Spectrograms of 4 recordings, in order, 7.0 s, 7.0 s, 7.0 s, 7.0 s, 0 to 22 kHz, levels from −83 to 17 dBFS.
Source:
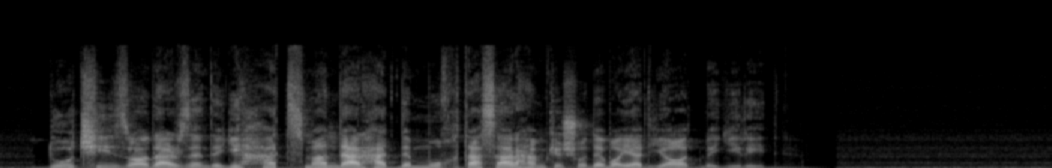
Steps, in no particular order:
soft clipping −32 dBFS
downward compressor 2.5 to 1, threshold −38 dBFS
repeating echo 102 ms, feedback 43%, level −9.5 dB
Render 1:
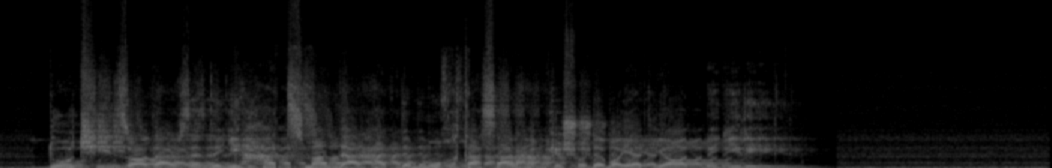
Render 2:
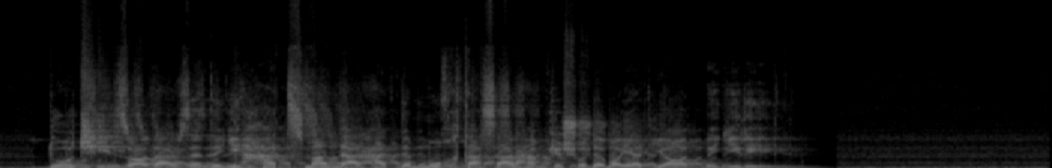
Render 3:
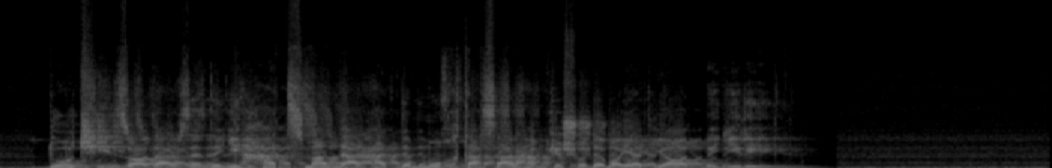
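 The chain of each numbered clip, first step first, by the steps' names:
repeating echo, then downward compressor, then soft clipping
downward compressor, then soft clipping, then repeating echo
downward compressor, then repeating echo, then soft clipping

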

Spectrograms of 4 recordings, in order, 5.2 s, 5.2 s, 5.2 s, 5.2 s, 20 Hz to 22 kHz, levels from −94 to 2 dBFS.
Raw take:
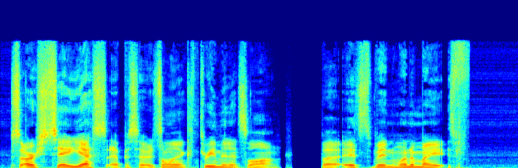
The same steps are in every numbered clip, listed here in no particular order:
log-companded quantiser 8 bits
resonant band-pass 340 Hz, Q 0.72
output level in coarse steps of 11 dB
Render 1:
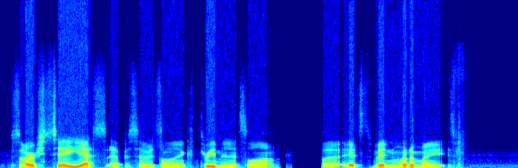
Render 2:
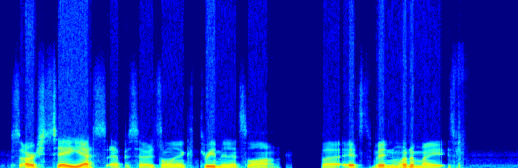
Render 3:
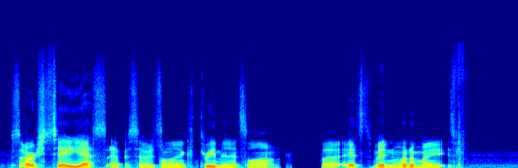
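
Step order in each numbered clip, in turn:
resonant band-pass, then output level in coarse steps, then log-companded quantiser
resonant band-pass, then log-companded quantiser, then output level in coarse steps
log-companded quantiser, then resonant band-pass, then output level in coarse steps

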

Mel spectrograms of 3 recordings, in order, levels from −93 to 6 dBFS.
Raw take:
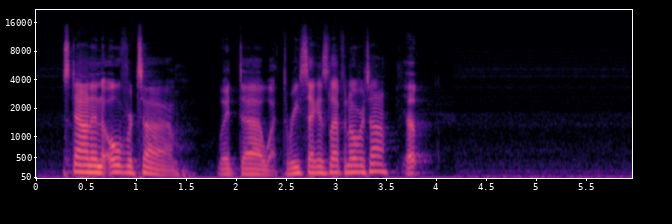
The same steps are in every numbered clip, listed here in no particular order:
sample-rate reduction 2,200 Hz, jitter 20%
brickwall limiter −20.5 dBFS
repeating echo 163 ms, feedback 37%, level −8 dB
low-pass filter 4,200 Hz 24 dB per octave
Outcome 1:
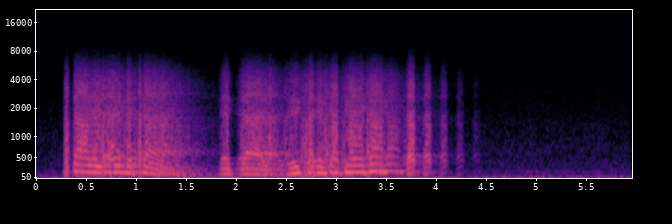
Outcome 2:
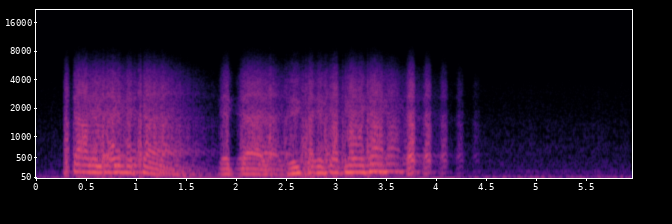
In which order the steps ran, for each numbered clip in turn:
repeating echo, then sample-rate reduction, then low-pass filter, then brickwall limiter
repeating echo, then brickwall limiter, then sample-rate reduction, then low-pass filter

